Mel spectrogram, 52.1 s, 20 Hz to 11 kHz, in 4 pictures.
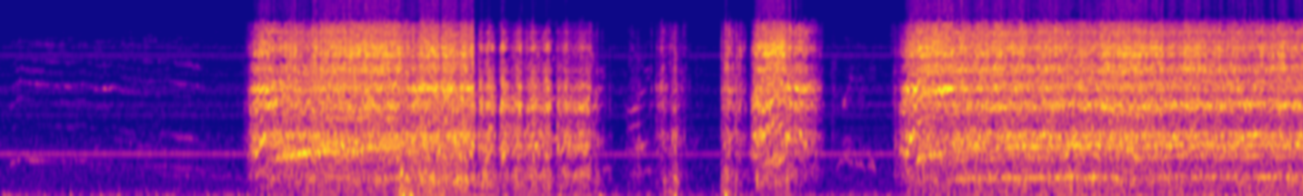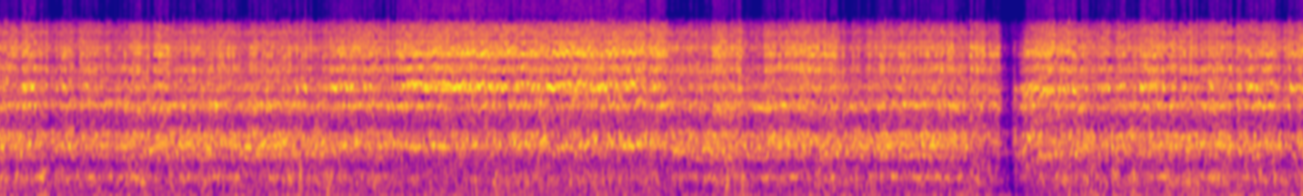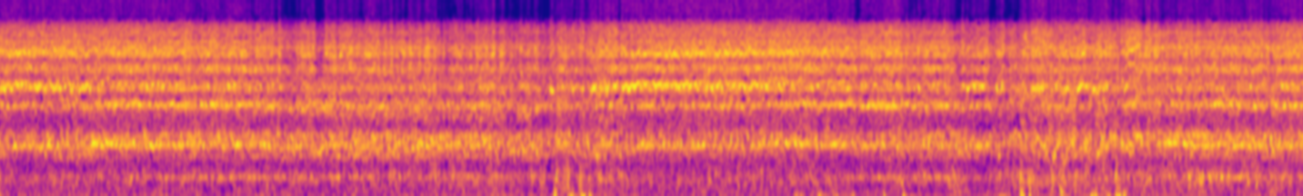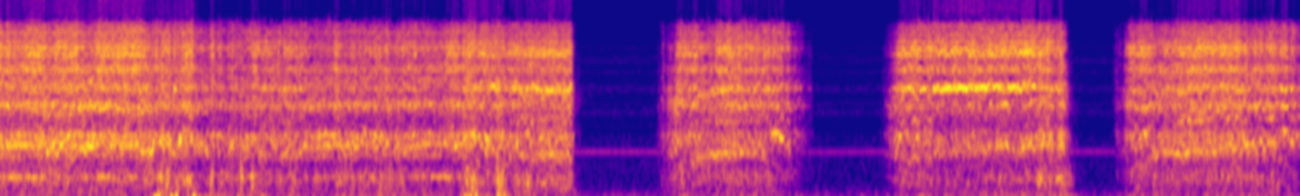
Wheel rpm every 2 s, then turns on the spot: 0, 120, 90, 30, 90, 230, 230, 230, 220, 220, 220, 170, 220, 220, 220, 210, 210, 230, 220, 230, 220, 220, 100, 80, 150, 150.
46-48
